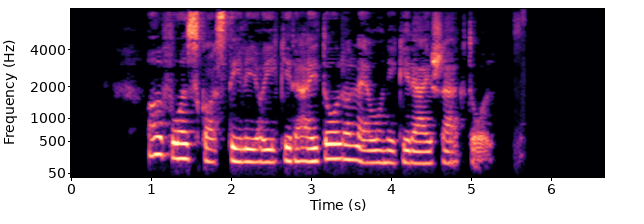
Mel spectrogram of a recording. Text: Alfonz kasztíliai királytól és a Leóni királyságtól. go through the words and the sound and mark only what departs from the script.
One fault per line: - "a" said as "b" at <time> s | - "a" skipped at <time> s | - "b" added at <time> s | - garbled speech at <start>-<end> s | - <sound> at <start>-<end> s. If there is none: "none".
- "és" skipped at 3.4 s
- laugh at 5.6-5.7 s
